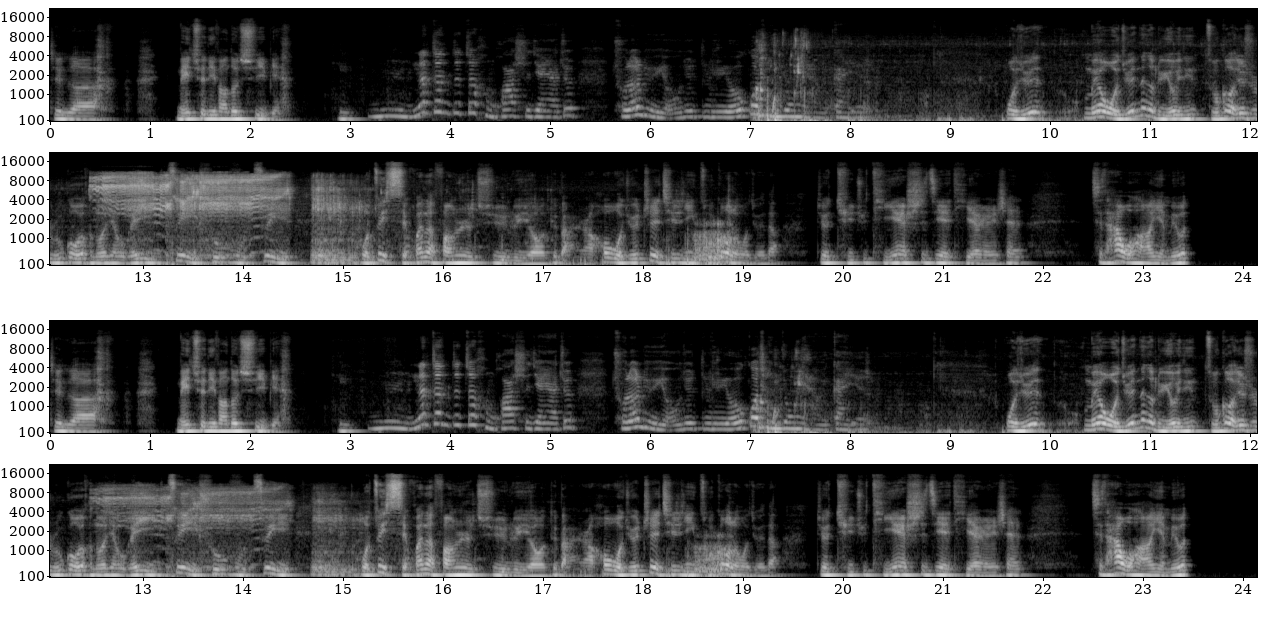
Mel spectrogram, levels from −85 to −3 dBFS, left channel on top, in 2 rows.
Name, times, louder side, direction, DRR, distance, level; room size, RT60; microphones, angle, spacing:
voice 1, 0.0-0.6 0.9-2.4 2.9-3.1 9.6-14.7 15.2-19.4 19.8-22.1 22.5-23.4, right 2 dB, 15° right, 0.4 m, -26 dB
voice 2, 3.2-8.5, right 2 dB, 35° right, 0.9 m, -39 dB
sound 1, 7.0-12.2 12.4-19.0, left 6 dB, 70° left, 0.7 m, -33 dB
3.7 x 3.2 x 2.3 m
head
